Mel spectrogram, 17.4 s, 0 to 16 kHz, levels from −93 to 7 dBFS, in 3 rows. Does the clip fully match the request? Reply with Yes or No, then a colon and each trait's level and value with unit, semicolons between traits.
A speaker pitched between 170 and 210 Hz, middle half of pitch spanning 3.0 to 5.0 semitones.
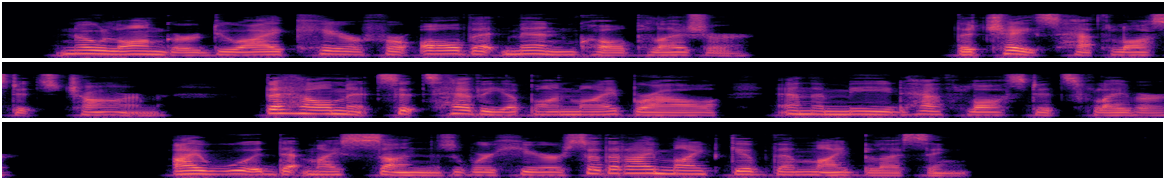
No: medium, 150 Hz; average, 4.4 semitones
